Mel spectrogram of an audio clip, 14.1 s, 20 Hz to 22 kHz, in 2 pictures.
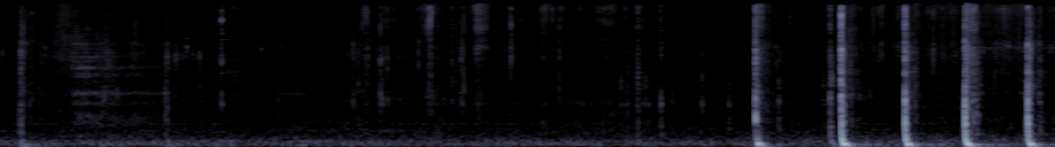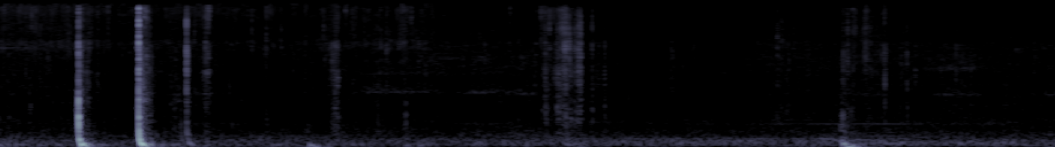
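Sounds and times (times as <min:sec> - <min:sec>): hammer striking nails into shingles: 0:05.1 - 0:08.5.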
